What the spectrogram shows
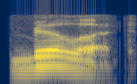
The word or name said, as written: billet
